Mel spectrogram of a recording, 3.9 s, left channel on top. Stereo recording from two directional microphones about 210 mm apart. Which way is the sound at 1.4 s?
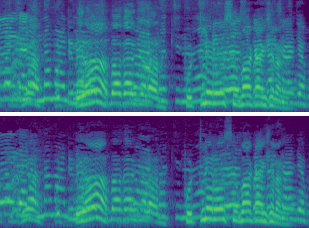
20° left (ahead or behind).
